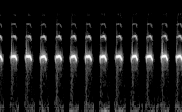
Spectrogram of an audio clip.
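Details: High, whistled chick peeps of green junglefowl, short flat-topped notes repeated very regularly at over three per second, nothing else audible.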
